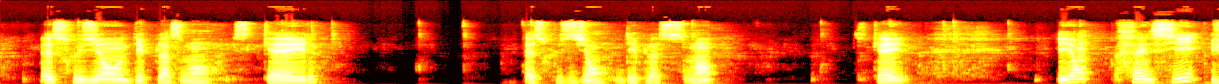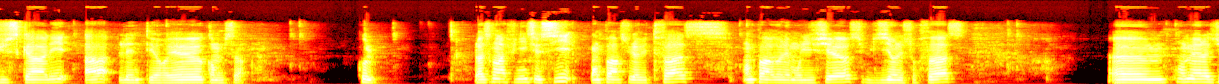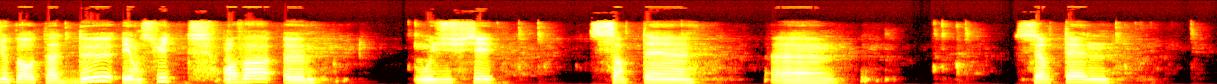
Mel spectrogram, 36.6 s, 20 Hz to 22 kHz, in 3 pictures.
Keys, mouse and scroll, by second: 0.4 e, 1.4 click, 2.1 s, 3.1-4.2 middle drag, 4.2 click, 5.0 e, 8.2 click, 9.2 e, 10.1-11.1 drag, 11.1 s, 12.0 e, 12.9-14.2 drag, 14.2 s, 15.5-15.8 scroll down 1, 15.8 middle click, 16.4 Tab, 17.8 KP_1, 20.8-21.9 drag, 21.9 w, 23.8-24.6 drag, 24.6-25.2 middle drag, 25.2-25.6 scroll up 2, 25.6 Tab, 26.4 alt+right click, 27.7 s, 28.7 middle click, 29.3 ctrl+z, 29.6 middle click, 30.5-31.5 drag, 31.5 s, 34.0-35.8 middle drag, 35.8 Tab, 36.3-36.5 middle drag.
